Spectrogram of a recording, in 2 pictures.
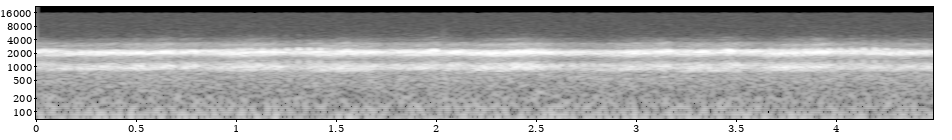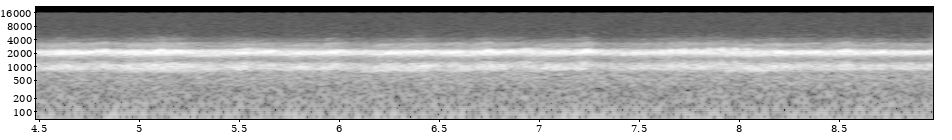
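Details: Many frogs calling in a spring wetland behind a house, recorded live without looping; a dense, unbroken chorus of trilling croaks forms two steady bands, a lower buzzing layer under a brighter, higher shimmer, with no other sounds.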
